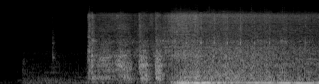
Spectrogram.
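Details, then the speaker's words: 2005 BMW X3 (M54 engine), air cleaner and shroud removed for access: after the starter whirs and the engine catches, an uneven tapping knock about three per second rides over the idle as the worn serpentine belt tensioner wobbles and grinds. "As you can see, the tensioner is wobbling around and it's also making a lot of [Music] noise."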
